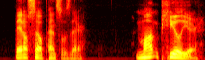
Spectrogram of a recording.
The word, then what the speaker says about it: Montpellier: If you're speaking an English accent, and I looked up the how to pronounce it, it says Montpellier. Montpellier. Montpellier. Montpellier. That is a very American way to say it, honestly.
